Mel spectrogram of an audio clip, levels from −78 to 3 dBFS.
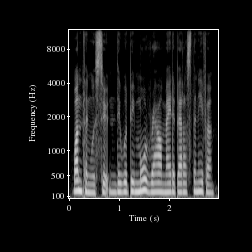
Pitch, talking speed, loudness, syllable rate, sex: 180 Hz, 280 wpm, -17 LUFS, 6.9 syllables/s, female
